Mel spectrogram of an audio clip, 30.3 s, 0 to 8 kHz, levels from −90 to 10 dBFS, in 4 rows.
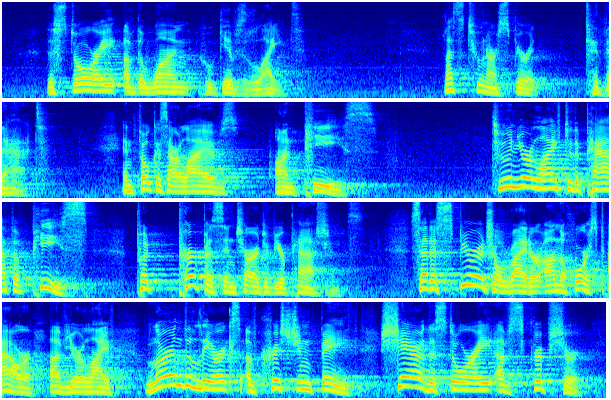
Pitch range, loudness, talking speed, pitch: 110-175 Hz, -25 LUFS, 110 wpm, 130 Hz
